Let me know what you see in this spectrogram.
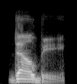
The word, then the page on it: Dolby: British English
